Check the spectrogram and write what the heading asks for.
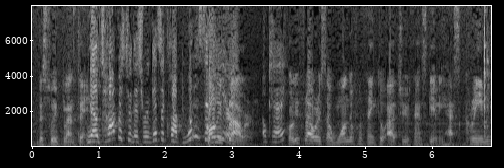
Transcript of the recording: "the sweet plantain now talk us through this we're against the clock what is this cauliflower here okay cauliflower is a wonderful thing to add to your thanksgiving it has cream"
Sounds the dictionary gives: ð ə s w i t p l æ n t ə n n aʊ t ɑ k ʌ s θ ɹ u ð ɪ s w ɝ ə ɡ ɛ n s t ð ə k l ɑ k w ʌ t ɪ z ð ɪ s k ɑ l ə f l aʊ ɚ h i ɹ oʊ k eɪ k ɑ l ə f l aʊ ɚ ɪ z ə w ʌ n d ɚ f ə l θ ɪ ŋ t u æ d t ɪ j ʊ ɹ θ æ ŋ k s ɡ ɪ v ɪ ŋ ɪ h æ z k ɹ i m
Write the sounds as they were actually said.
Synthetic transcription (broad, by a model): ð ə s w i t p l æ n t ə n n aʊ t ɑ k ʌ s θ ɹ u ð ɪ s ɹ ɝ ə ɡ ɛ s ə k l ɑ k w ʌ t ɪ z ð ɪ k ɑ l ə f l aʊ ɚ ɹ oʊ k eɪ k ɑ l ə f l aʊ ɚ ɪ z ə w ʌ n d ɚ f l θ ɪ ŋ t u æ d t ɪ j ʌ ɹ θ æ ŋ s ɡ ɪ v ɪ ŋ h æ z k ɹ i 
